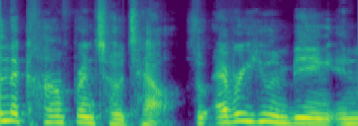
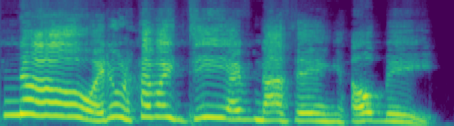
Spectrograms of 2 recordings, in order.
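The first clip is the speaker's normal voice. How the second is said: pitched way up, frantic and helpless; desperate pleading; 10 semitones higher than usual. Retold or imitated. Locked out in boxers, begging the front desk clerk, high and frantic. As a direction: beg like a man caught in his boxers. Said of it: "I was like".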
